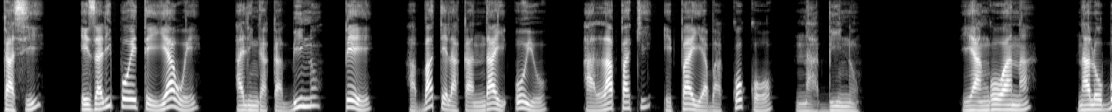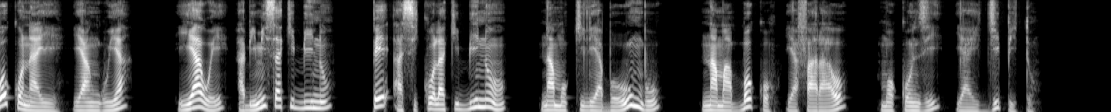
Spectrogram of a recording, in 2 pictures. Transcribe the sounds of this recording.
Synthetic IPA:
ka˨si˨ | e˨za˨li˦po˦e˦te˨ja˦we˨ | a˨li˨ŋɡa˨ka˨bi˦no˦ | pe˦ | a˨ba˦te˨la˨ka˨nda˦i˨o˦jo˦ | a˨la˦pa˦ki˦e˨pa˦i˨ja˨ba˨kɔ˦kɔ˨ | na˨bi˦no˦ | ja˨ŋɡo˦wa˦na˦ | na˨lo˨bɔ˦kɔ˨na˨je˦ja˨ŋɡu˨ja˦ | ja˦we˨a˨bi˨mi˦sa˦ki˦bi˦no˦ | pe˦ʔa˨si˨ko˦la˦ki˦bi˦no˦ | na˨mo˨ki˨li˨ja˨bo˨u˦mbu˨ | na˨ma˨bɔ˦kɔ˨ | ja˨fa˨ʁa˨o˦ | mo˨ko˨nzi˨ | ja˨e˨d͡ʒi˦pi˨to˨

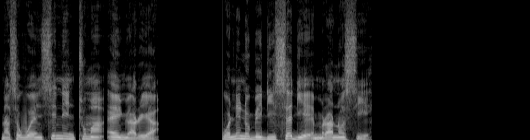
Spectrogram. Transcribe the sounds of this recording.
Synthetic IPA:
nã˨sɛ˨wɔ˨æ˨n̩˨si˦nɪ̃˦n̩˨tʰʊ̃˦mã˨ʔɛ˦˨ɲᶣ˨a˨ɾɪ˦a̰˨ | wɔ˨nɪ̃˦nʊ̃˦be˨di˦sɛ˦dɪ˨ɛ˨m̩˨mɪ̃˨ɾa˦nʊ̃˦sɪ˨ɛ̰˨

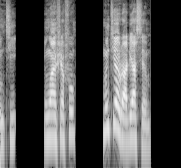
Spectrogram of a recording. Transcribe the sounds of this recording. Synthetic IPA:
n̩˨tʰĩ˦˨ | ɲã˨ɲ˨ɕᶣɛ˨fʊ˦ | mʊ̃˦n˦tʰi˦æ˨wa˨dɪ˦a˦sɛ̃˨m

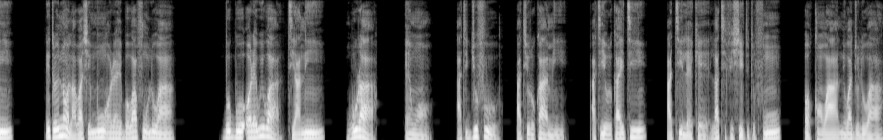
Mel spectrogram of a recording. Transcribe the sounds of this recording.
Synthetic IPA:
nĩ˦to˧ɾi˦nãː˦˨la˨˦wa˧˦ʃe˧mũ˦ɔ˧ɾɛ˧ɛ˧bɔ˧wa˦fũ˦o˧lu˦wa˧ | ɡ͡bo˧ɡ͡bo˧ʔɔ˧ɾɛ˧wi˦wa˦˨tʰi˨˦a˨nĩ˧ | wu˨˦ɾa˦˨ | ɛ˨w̃ɔ̃˨ | a˨ti˧d͡ʒu˦fu˦˨ | a˨ti˧o˧ɾu˨ka˨mĩ˨ | a̰˨ti˧o˧˨ɾu˨ka˧i˧ti˦ | a˨ti˧i˨lɛ˨kɛ˨la˨˦tʰi˧fi˧ʃe˧˨tu˨tu˨fũ˨˦ | ɔ˦˨kã˧wa˧nĩ˦wa˦d͡ʒu˦o˧lu˦wa˧

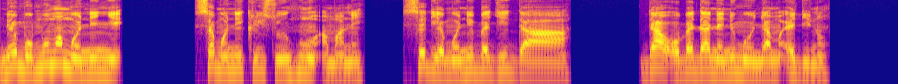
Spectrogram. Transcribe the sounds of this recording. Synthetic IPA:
nɛ̃˦m˦o˨m˦mʊ̃˦mã˦mʊ̃˨nɪ̃˦ɲ˦ɲe˦ | sɛ˦mʊ̃˨nɪ̃˦kʰɾi˦sto˨˦ɦũ˦nʊ̃˨ʔa̰˨mã˨nɪ̃˦ | sɛ˦dɪ˨ɛ˨mʊ̃˨˦nɪ̃˦bɛ˦d͡ʑɪ˦daː˦ | da˦˨ɔ˨bɛ˦da˦nã˨nɪ̃˦mʊ̃˨ɲã˦mæ˦di˨nʊ̃˦

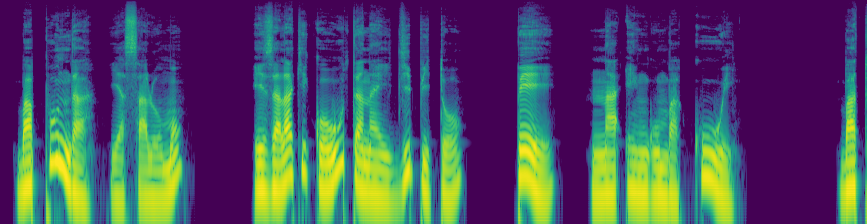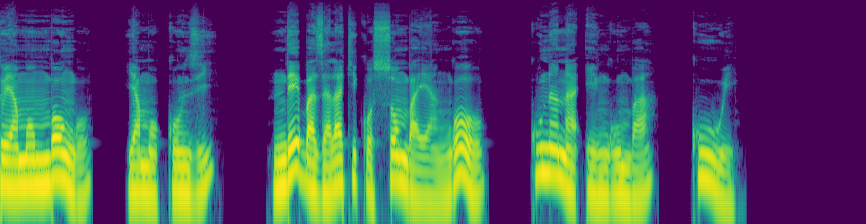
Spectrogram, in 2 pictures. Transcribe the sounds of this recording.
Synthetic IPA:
ba˨pu˦nda˨ | ja˨sa˨lo˨mɔ̃˦ | e˨za˨la˦ki˦ko˨u˦ta˨na˨e˨d͡ʒi˦pi˨to˨ | pe˦ | na˨ʔe˨ŋɡu˨mba˨ku˦we˨ | ba˨to˨ja˨mo˨mbɔ˦ŋɡɔ˨ | ja˨mo˨ko˨nzi˨ | nde˦ba˨za˨la˦ki˦ko˨so˦mba˨ja˨ŋɡo˦ | ku˦na˦na˨ʔe˨ŋɡu˨mba˨ | ku˦we˨

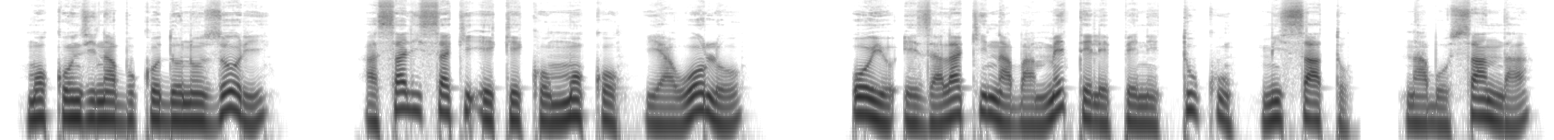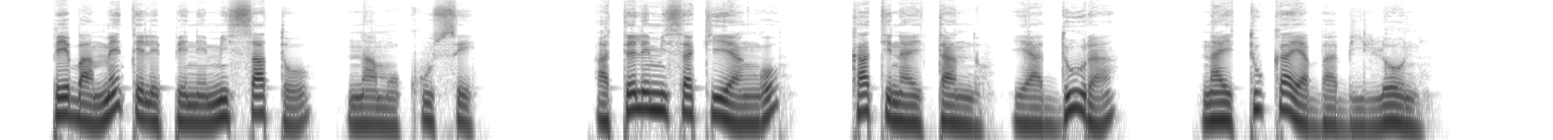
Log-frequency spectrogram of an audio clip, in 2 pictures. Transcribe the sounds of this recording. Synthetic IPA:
mo˨ko˨nzi˨na˨bu˨ko˨do˨no˨zo˦ɾi˨ | a˨sa˦li˦sa˦ki˦ʔe˨ke˨ko˨mɔ˦kɔ˦ | ja˨wo˦lo˨ | o˦jo˨ʔe˨za˨la˦ki˦na˨ba˨mɛ˦tɛ˨lɛ˨pɛ˨nɛ˨tu˦ku˦ | mi˦sa˦to˨ | na˨bo˨sa˦nda˨ | pe˦ba˨mɛ˦tɛ˨lɛ˨pɛ˨nɛ˨mi˦sa˦to˨ | na˨mo˨kʰu˦se˦ | a˨tɛ˦lɛ˦mi˦sa˦ki˦ja˨ŋɡo˦ | ka˦ti˨na˨e˨ta˨ndo˨ | ja˨du˦ɾa˨ | na˨e˨tu˦ka˦ja˨ba˨bi˨lo˦ni˨

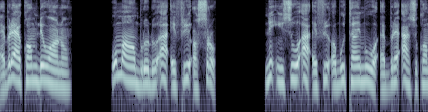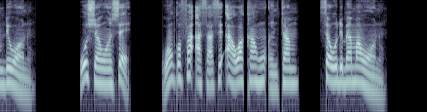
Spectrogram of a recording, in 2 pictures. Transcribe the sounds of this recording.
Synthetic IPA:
ɛ˨bɪ˦ɾɛ˦˨ɛ˨kʰɔ̃˦mdɪ˦wɔ̃˨nʊ̃˨ | wʊ˦mã˨wɔ̃˨m˨bu˨ɾo˨do˨ʔa˨ʔæ˨fi˦ɾi˦ʔɔ˨sʊ˦ɾʊ˨ | nɪ̃˦ʔn̩˨su˦wɔ˦ʔa˨ʔæ˨fi˦ɾi˦ʔɔ˨bu˦tʰãː˦mĩ˦wɔ˨ʔɛ˨bɪ˦ɾɛ˦ʔa˨sʊ˨kʰɔ̃˦mdɪ˦wɔ̃˨nʊ̰̃˨ | wʊ˦ɕᶣɛ̃˨nwɔ̃˨nsɛ˦ | wʔɔ̃˦ŋ˦kɔ˦fa˦ʔa˨sa˨sɪ˦ʔa˨wɔ˦a˦kʰã˦ɦʊ̃˦˨n̩˨tʰã˦m | sɛ˦wʊ˦dɪ˦bɛ˦mã˦wɔ̃˨nnʊ̰̃˨

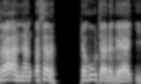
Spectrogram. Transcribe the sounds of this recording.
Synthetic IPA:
saː˦ʔa˨nːɐ˦ŋkʼɐ˦sɐ˦r | ta˦ɦuː˦taː˨dɐ˨ɡa˨jaː˦kʲʼḭː˨

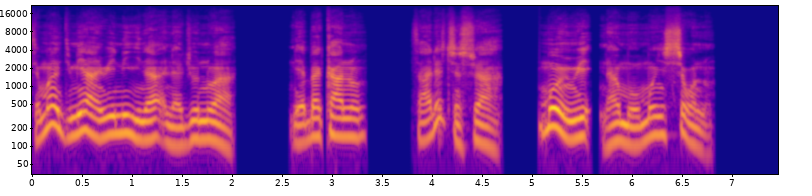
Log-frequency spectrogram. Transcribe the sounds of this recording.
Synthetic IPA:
sɛ˨mʊ̃˦ã˦n˨tʰũ˨mĩ˦a˨ɥᶣɪ˦nɪ̃˦ɲĩ˨nãː˦˨nã˨d͡ʑᶣo˦nʊ̃˦a˨ | nɪ̃˨ɛ˨bɛ˦kʰa˦nʊ̃˦ | saː˨dɪ˦t͡ɕʰɪ̃˨sʊ˦a˨ | mʊ̃˦ɲ˨ɥɪ˦nã˨˦mõ˨˦mʊ̃˦ɲ̩˦ɕɪ˦wnʊ̰̃˨

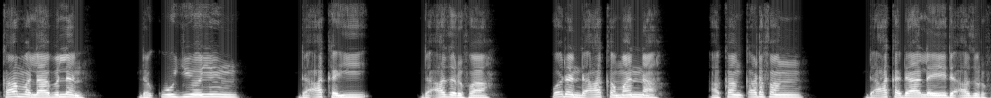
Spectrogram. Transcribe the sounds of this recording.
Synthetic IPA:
kaː˦ma˨laː˦bɪ˦lɐ˦˨n | da˨kʷʼuː˦ɡʲɪ˦joː˦jɪ˦n | da˨ʔa˦ka˨ji˦ | da˨ʔa˦zʊ˨ɾɸaː˦ | wɐ˦ɗɐ˨nda˨ʔa˦ka˨mɐ˦nːa˨ | ʔa˨kɐ˦˨ŋkʼɐ˦ɽɸɐ˦n | da˨ʔa˦ka˨daː˦la˨jeː˦da˨ʔa˦zʊ˨ɸa˦

